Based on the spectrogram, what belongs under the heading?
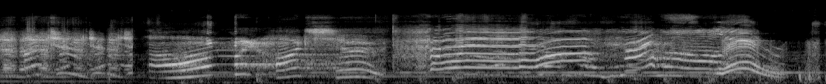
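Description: Loud, sustained, high-pitched wailing in long rising and falling bursts with brief catches of breath: an infant crying hard.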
